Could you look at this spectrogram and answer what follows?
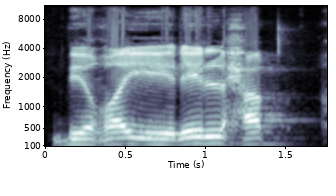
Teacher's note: وَيَقْتُلُونَ النَّبِيِّينَ بِغَيْرِ الْحَقِّ، غین کو پر پڑھیں گے، غین حروف مستعلیہ میں سے ہے۔ بغیر الحق، یالین وہ یا جو ساکن اس سے پہلے زبر ہو، یالین کو نرم آواز کے ساتھ جلدی پڑھیں گے۔ بغیر الحق، را کو باریک پڑھیں گے، را کے نیچے زیر ہے۔ · بغیر الحق، یالین وہ یا جو ساکن اس سے پہلے زبر ہو، یالین کو نرم آواز کے ساتھ جلدی پڑھیں گے۔ بغیر الحق، را کو باریک پڑھیں گے، را کے نیچے زیر ہے۔ بغیر الحق، قاف میں قلقلہ ہوگا، قاف حروف قلقلہ میں سے ہے۔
